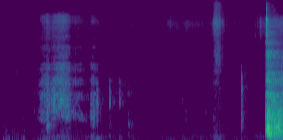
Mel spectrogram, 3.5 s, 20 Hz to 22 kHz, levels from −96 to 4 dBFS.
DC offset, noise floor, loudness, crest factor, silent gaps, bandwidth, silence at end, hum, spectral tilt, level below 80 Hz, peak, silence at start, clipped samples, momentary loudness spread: under 0.1%; -83 dBFS; -35 LUFS; 28 dB; 1.91-1.96 s; over 20 kHz; 0 s; none; -5 dB/octave; -80 dBFS; -14 dBFS; 0.65 s; under 0.1%; 26 LU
